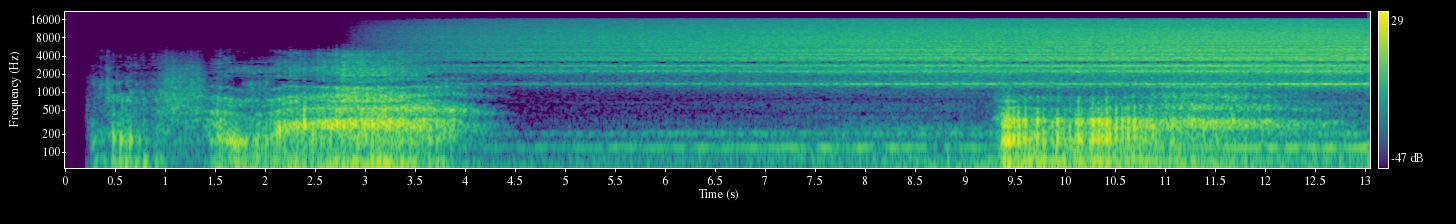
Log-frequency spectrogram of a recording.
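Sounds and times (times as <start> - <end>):
gold dragon breath weapon effect: 0.3 - 4.3, 9.3 - 12.9.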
